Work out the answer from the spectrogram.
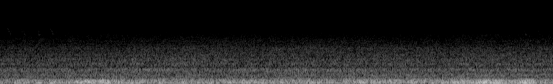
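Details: A heavy low-pitched rumble of wind or passing vehicles that swells and fades, with no calls.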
